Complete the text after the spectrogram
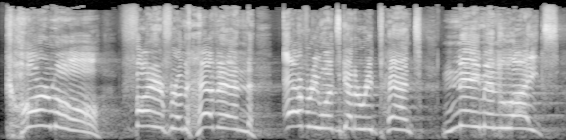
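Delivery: thrilled shout. Retold or imitated. Preacher voicing Elijah's hoped-for revival, high and shouting. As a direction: proclaim the big show.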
